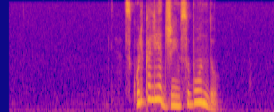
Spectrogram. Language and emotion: Russian, positive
